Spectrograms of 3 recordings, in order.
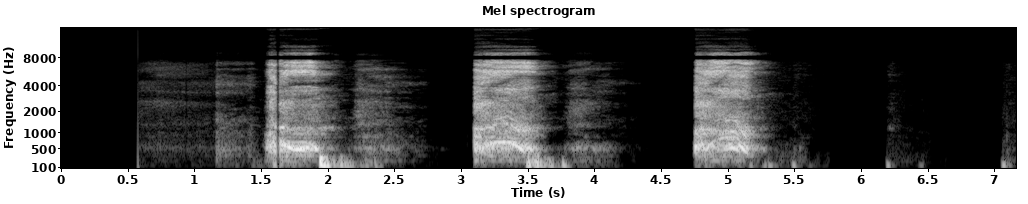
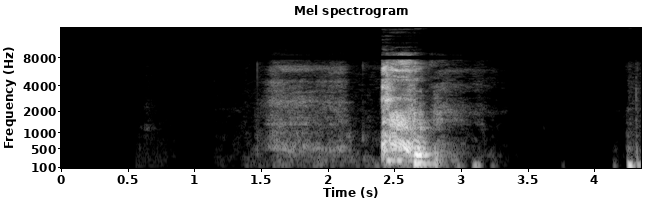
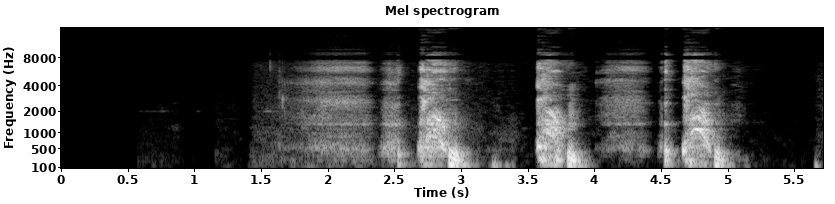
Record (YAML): exhalation_length: 7.2 s
exhalation_amplitude: 20900
exhalation_signal_mean_std_ratio: 0.39
cough_length: 4.4 s
cough_amplitude: 24306
cough_signal_mean_std_ratio: 0.25
three_cough_length: 5.7 s
three_cough_amplitude: 21680
three_cough_signal_mean_std_ratio: 0.38
survey_phase: beta (2021-08-13 to 2022-03-07)
age: 45-64
gender: Male
wearing_mask: 'No'
symptom_none: true
smoker_status: Never smoked
respiratory_condition_asthma: false
respiratory_condition_other: false
recruitment_source: REACT
submission_delay: 1 day
covid_test_result: Negative
covid_test_method: RT-qPCR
